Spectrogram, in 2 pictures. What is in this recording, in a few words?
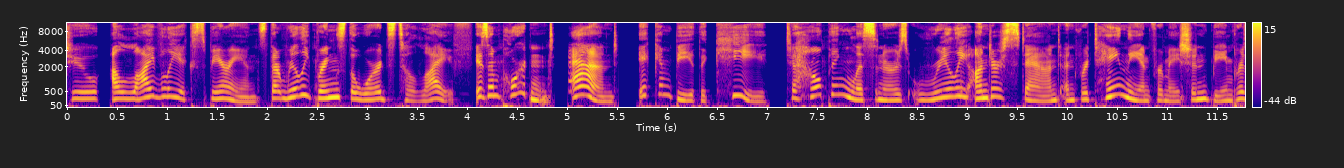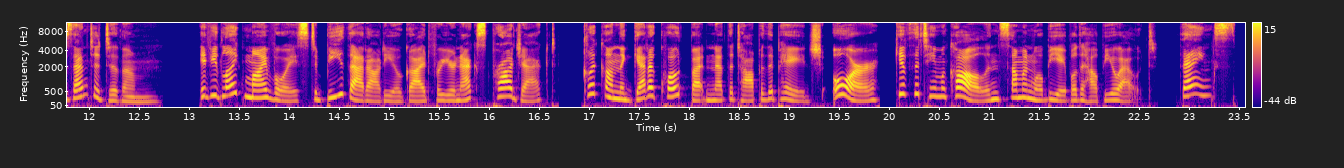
elearning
